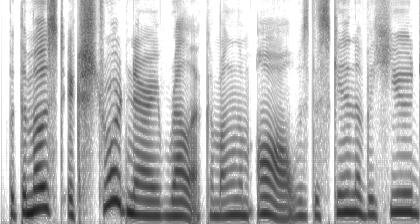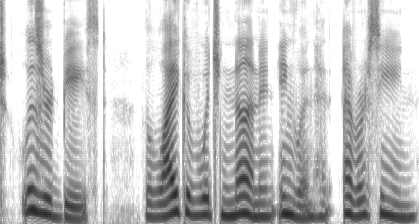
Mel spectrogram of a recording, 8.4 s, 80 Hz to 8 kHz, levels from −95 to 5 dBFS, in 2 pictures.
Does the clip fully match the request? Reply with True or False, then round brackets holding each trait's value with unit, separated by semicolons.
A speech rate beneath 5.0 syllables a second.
True (4.6 syllables/s)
